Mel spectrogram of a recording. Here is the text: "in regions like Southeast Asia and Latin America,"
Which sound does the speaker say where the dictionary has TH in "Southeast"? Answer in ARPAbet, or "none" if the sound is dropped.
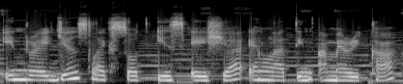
T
